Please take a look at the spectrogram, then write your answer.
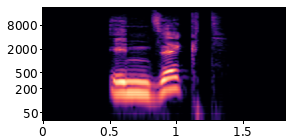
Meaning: insect
- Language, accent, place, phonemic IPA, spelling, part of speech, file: German, Germany, Berlin, /ɪnˈzɛkt/, Insekt, noun, De-Insekt.ogg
